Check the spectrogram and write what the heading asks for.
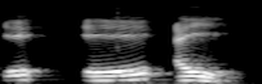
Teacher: ఈ మూడు కూడా కంఠతాలు అంటాడు కాబట్టి ఇవి కంఠ తాలవ్యాలు కంఠ తాలవ్యాలు కంఠము మరియు తాలవ్యము అంటే దవడ ఈ రెండిటిలతో సహాయంతో పలుకుతాం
